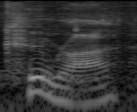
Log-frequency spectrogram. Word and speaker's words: Cambria: Sir John Rise, both countries, speaking of Wales and Britain of the Qumrai, were for some times called Cambria, pronounced as if spelled Qumrai.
